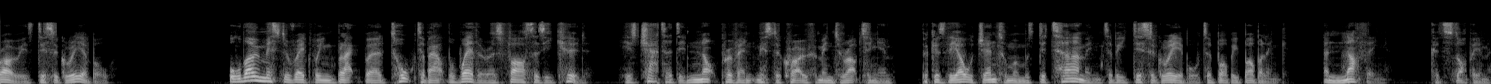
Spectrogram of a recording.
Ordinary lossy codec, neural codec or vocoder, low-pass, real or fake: AAC, 32 kbps; none; 7.2 kHz; real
